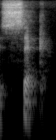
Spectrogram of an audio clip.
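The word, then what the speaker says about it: Sikh: and and sick or seek seeks actually pronounce their faith as the sick Faith that's their pronunciation because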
